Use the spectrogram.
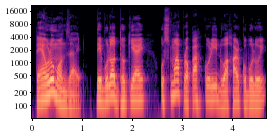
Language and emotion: Assamese, neutral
